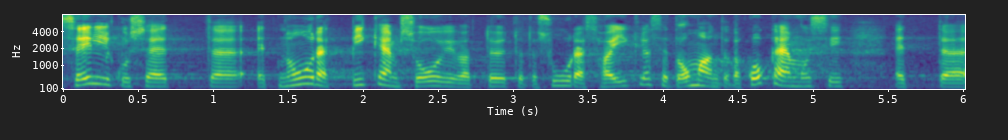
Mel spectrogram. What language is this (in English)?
Estonian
